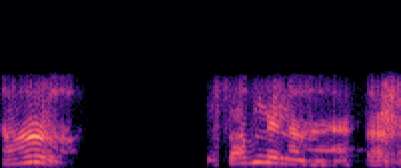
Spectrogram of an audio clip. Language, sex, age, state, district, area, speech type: Hindi, female, 60+, Bihar, Madhepura, rural, conversation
